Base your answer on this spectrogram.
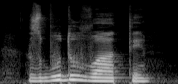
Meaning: to build, to construct
- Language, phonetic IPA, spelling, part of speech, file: Ukrainian, [zbʊdʊˈʋate], збудувати, verb, Uk-збудувати.ogg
